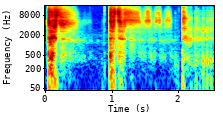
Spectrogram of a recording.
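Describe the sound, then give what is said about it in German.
A voice imitates a percussive whispered 'shoot me' from a song recording as three breathy hissing bursts with short gaps between them, sharp and noisy like a rhythmic shushing beat. “Und dieses Geräusch klingt so total percussionmäßig. Dabei hat er einfach nur Shoot Me gesagt.”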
